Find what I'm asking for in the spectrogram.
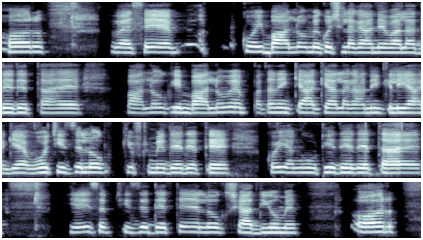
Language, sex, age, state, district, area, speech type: Urdu, female, 30-45, Uttar Pradesh, Lucknow, urban, spontaneous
